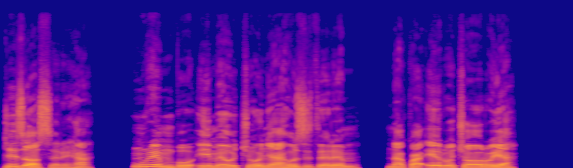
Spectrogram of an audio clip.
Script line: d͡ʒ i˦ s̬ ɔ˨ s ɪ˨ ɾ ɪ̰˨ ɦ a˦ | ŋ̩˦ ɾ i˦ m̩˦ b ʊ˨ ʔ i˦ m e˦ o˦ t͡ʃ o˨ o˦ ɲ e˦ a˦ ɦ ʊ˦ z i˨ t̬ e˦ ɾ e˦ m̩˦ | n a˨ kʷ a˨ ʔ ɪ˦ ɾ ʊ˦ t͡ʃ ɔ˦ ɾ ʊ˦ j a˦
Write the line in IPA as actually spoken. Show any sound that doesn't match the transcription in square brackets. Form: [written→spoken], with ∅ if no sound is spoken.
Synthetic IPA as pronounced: d͡ʒ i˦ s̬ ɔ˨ s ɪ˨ ɾ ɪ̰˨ ɦ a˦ | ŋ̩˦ ɾ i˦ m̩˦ b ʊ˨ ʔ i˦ m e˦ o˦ t͡ʃ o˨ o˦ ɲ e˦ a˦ ɦ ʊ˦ z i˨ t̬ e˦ ɾ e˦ m̩˦ | n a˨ kʷ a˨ ʔ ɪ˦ ɾ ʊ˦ t͡ʃ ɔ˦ ɾ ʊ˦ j a˦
